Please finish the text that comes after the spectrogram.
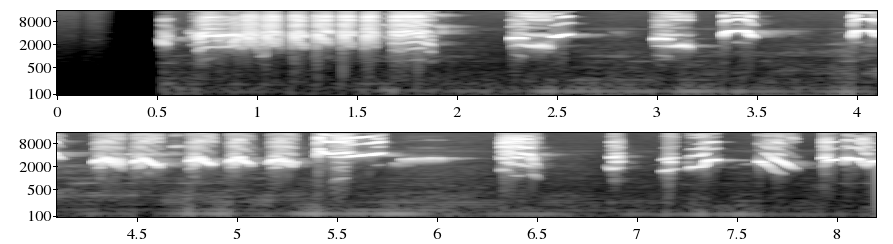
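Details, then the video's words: Oriental magpie-robin (kacer) of the contest type, in full 'gacor' song with harsh 'isian kasar' fill-in phrases: rapid bursts of sharp, buzzy chirps and whistles, varied rising and falling notes, short pauses between runs, faint low hum beneath. "Suara kacer gacor NEMBAK ISIAN KASAR"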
